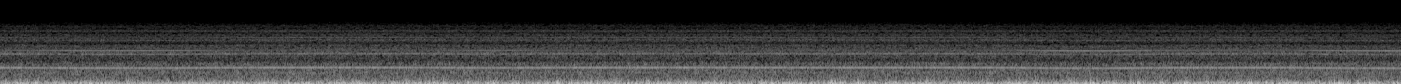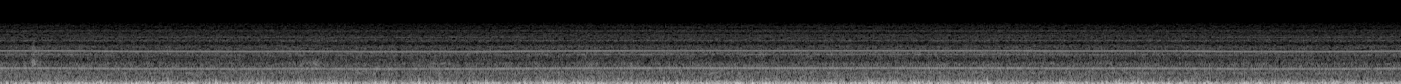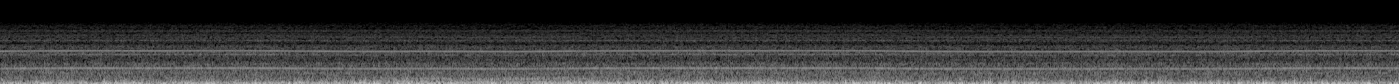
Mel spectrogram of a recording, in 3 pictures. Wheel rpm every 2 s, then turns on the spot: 0, 0, 0, 0, 0, 0, 0, 0, 0, 0, 0, 0, 0, 0, 0, 0, 0, 0, 0, 0, 0.
none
